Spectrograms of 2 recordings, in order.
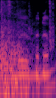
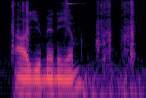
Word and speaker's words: aluminium: true that's for sure aluminum and there's aluminium there's the wrong way and the right way they Chang is spelling those uh those funky Americans said it wrong for so long they changed the dictionary but enough about them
